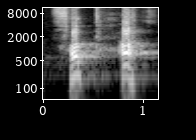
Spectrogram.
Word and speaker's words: fatha: For further convenience, you will find in the Arabic to English dictionaries that even the last H is not pronounced.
